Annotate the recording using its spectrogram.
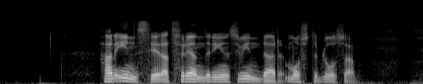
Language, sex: Swedish, male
